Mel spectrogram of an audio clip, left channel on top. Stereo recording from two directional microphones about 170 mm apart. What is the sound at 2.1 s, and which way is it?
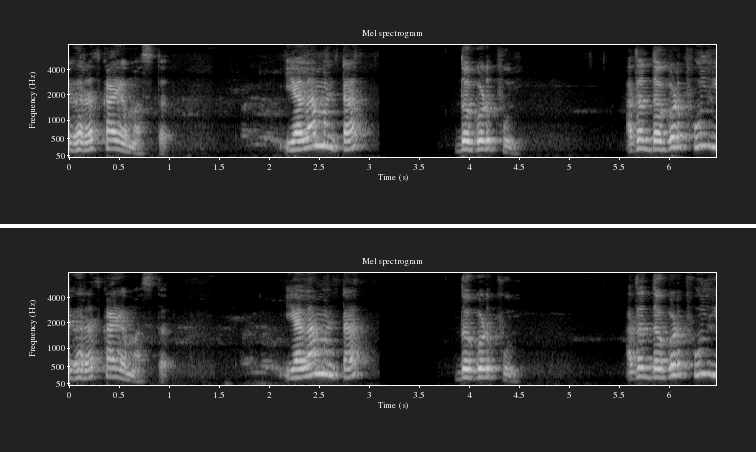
Speech, 35° left (ahead or behind).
